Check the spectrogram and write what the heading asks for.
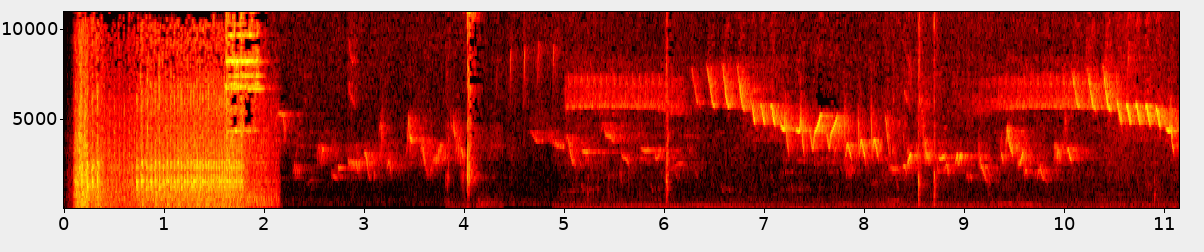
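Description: Birds chirping and singing in quick, repeated trills that step down in pitch, after a loud, noisy sound of about two seconds at the start. There is a single sharp click about four seconds in.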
